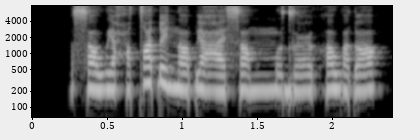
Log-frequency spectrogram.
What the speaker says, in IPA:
sɒ weħɒtˤi ɗinɒ ɓeʕæsɒ mːoduʕuhɒ wɒɗɒ

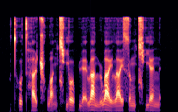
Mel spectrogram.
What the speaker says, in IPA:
t̪ʰu˦t̪ʰa˨˦ɪ̯ʈ͡ʂʰwɑ̰˨˩ŋt͡ɕʰjo˥˨ʊ̯ pɥɛ̰˨˩ɻa˥˨nɻwa˥˨ɪ̯ la˦ɪ̯sʊ˦ŋ t͡ɕʰjɛ˥˨n

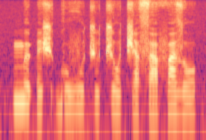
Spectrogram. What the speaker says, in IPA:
mʏʔeʃʏ ɡu vut͡ʃu t͡ʃot͡ʃa safazo

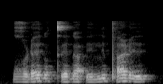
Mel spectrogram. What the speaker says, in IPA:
ʁʷaɽɛɗɔ kʼɛɗaʔe nɪ pʼaɽɪ

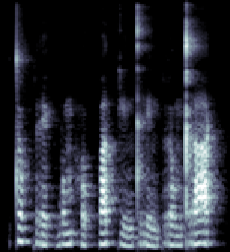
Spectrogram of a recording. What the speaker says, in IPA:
to˥˩k̚pre˨˩k̚bo˦˥m ho˨˩k̚pa˦˥t̚ki˩˦n tri˨˩npro˧mtraː˥˩k̚

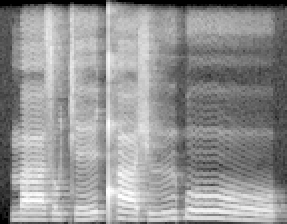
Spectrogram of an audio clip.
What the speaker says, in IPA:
maːzoceː ǃʰaːʃɨː ɓoː

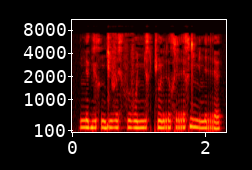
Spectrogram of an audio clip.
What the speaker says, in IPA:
nɨɡʲɔ̃x ŋɡivexfuvɔ̃ ɲɘxcũrux rɘxdũɲoni rɘ

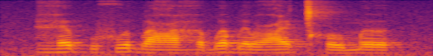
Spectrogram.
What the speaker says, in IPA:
ɦɛ kʷəxʷɛba ʕaɦɐbɐbɛu̯ ʕɛǀʰou̯ mə

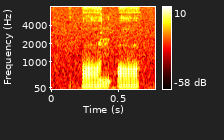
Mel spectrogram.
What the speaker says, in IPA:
ʔɒːnʔɒ

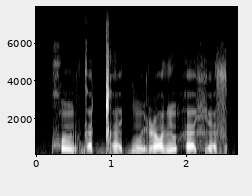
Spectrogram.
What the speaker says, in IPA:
χũ˨˩rɡɜ˨˩ ɡ͡ǁɜ˨˩˦ɪ̯ ɡ͡bũ˨˩˦rɭɔ˨˩˦lʲũ˨˩hɜ˥˩ fʲœ˨˩z

